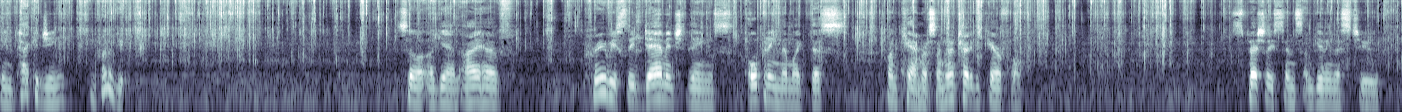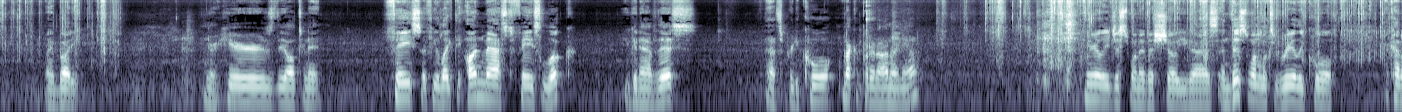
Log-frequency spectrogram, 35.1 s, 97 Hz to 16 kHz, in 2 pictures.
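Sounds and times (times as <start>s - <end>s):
toy packaging crinkling: 0.0s - 19.0s, 29.8s - 35.0s.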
